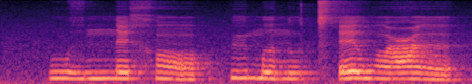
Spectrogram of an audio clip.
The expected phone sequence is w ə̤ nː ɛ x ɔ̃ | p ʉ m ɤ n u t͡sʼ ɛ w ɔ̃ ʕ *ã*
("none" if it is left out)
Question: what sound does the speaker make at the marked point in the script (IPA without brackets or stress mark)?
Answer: ə̃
